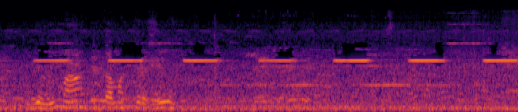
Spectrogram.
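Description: A truck's warning alarm beeps steadily and repeatedly.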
